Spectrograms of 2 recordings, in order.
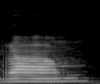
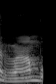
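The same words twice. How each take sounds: First: राम with the आ held very long; prolonged vowel. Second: Said in the usual way. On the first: Shown as a demonstration. Teacher demonstrating an over-long vowel, राम hugely drawn out. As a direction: stretch राम out like calling a name. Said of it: "इसमें सबसे ज़्यादा समय लगाते हैं". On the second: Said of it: "जैसे हम बोलते हैं, राम बोलते हैं".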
